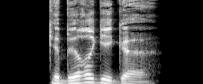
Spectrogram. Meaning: inflection of gebirgig: 1. strong/mixed nominative/accusative feminine singular 2. strong nominative/accusative plural 3. weak nominative all-gender singular
- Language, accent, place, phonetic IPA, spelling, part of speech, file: German, Germany, Berlin, [ɡəˈbɪʁɡɪɡə], gebirgige, adjective, De-gebirgige.ogg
